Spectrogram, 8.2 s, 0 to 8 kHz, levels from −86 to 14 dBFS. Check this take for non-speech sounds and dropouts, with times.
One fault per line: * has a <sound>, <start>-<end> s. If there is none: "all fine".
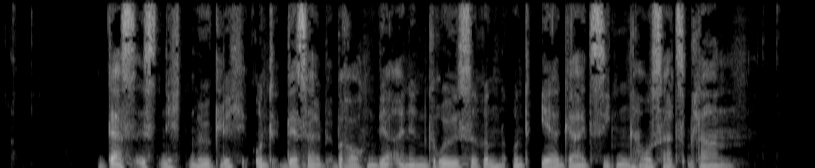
all fine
